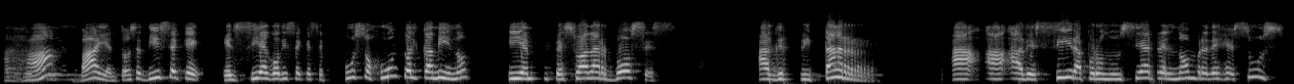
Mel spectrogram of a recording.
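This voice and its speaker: High-voiced woman teaching a Bible lesson. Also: slow pace, no echo. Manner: asks the group questions, often adds "right?". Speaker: church teacher directing a Bible drama. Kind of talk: Bible lesson with rehearsal directions.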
